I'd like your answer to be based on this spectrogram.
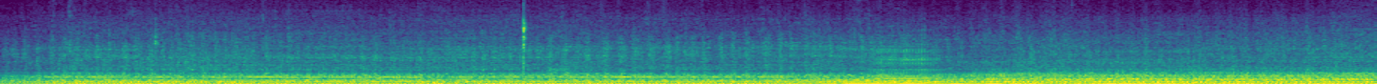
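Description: Sawmill equipment engine running after sitting idle through winter, a loud, steady, close idle with a deep throbbing drone and no breaks throughout.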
